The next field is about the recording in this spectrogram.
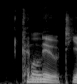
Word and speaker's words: Canute: Is that what you how you'd say it? – Canute, yes, that's how you pronounce it.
